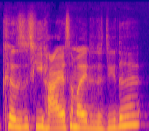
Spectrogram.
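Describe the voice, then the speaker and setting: A young woman with a deep voice, co-hosting a casual podcast chat, animated and full of fillers. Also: fairly quick. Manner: animated, lots of "like", mocking voices. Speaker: podcast co-host.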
